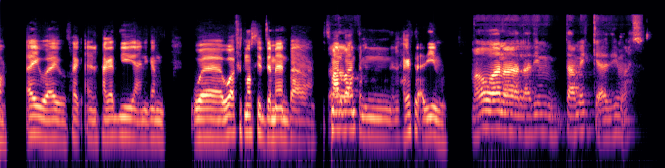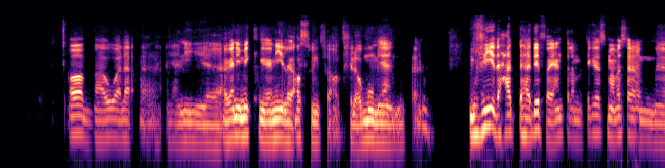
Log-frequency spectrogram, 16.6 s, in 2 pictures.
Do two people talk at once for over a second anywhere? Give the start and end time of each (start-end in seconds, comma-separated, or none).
none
